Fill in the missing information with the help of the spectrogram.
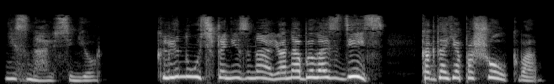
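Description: A woman's voice: high voice, lively intonation, a little slow, a little mellow, no echo, pitched above the performer's own voice. A woman voicing a frightened old man who swears and pleads in a read-aloud story. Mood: pleading. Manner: pleading, grumbling.

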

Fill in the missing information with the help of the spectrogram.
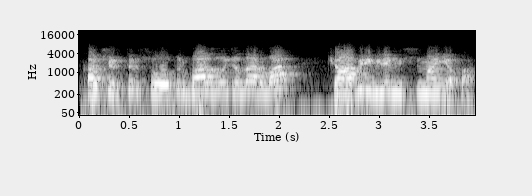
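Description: A man's voice: very high-pitched, fairly even intonation, normal speed, fairly bright tone. A man teaching a theology lesson, who keeps asking rhetorical questions and answering them himself, and who calls his listeners friends. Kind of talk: lecture on hadith commentary. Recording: roomy, slightly dull lecture recording.

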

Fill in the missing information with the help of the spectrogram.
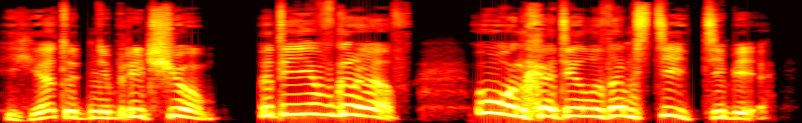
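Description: Guy putting on a squeaky crying kid, begging and sobbing, super dry close sound. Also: expressive, slow, a little mellow, no echo, exaggerated voice. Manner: pleading, tearful, high-pitched. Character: boy nicknamed Rat, sobbing, begging for help.

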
